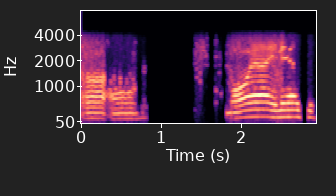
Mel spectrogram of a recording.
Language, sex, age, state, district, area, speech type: Assamese, male, 18-30, Assam, Lakhimpur, rural, conversation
